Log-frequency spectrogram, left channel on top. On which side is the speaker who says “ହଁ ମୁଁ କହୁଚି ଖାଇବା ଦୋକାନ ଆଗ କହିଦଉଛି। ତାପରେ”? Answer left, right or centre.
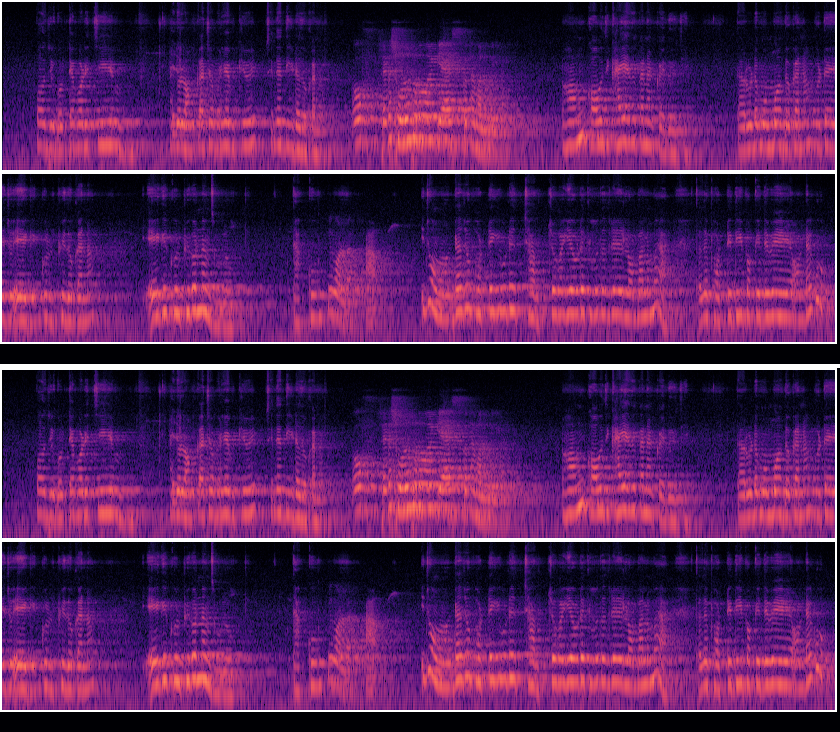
Right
